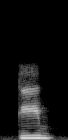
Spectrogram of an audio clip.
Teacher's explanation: ہوگا، لیکن یہاں ہیوی ہے، تیم، تا کے نیچے کسرہ، پھر تا کی آواز سختی کے ساتھ ادا کر کے نیچے کسرہ کے لیے ای کی ساؤنڈ دیجیے ، تیم، تی کر کے اور پھر میم کے ساتھ ملائیے،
